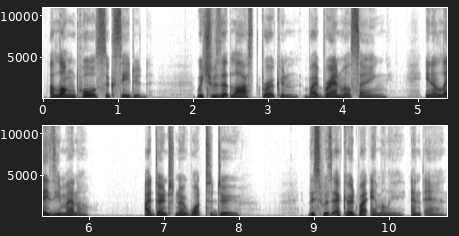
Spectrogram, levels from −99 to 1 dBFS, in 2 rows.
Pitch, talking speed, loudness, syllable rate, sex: 170 Hz, 160 wpm, -20 LUFS, 5.1 syllables/s, female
